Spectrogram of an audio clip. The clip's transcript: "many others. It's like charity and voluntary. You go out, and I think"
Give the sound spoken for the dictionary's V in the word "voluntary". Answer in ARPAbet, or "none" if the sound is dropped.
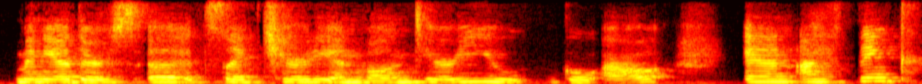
V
